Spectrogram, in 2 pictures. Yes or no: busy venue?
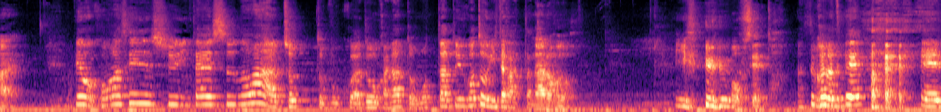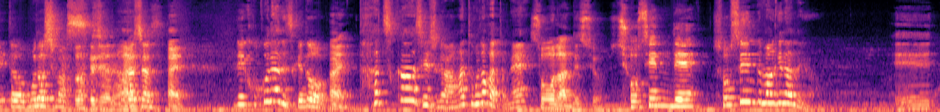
yes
